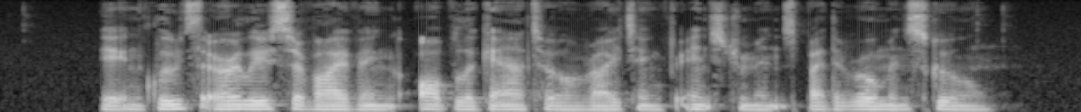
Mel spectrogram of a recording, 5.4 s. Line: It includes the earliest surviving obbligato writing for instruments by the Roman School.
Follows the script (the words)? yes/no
yes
